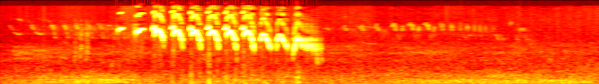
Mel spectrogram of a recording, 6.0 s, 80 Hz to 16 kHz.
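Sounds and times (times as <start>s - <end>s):
common chaffinch singing downslurred notes: 0.1s - 4.2s.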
